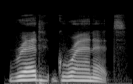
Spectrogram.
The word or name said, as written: Redgranite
